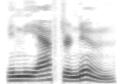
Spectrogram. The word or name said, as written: in the afternoon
